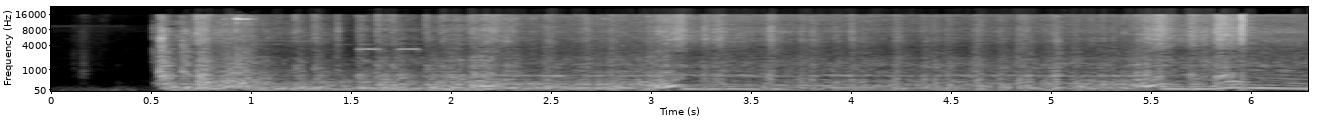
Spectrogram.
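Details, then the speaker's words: 1998 Yamaha WaveRunner GP1200 two-stroke, first start after engine installation, following a no-power, no-start, no-display fault cleared by entering the default security code: revs in uneven bursts, sagging and stumbling as it climbs; carburetors need adjustment. "Sounds like some carb adjustment is in order, as always with these carburetors. But there's a running 1200,"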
